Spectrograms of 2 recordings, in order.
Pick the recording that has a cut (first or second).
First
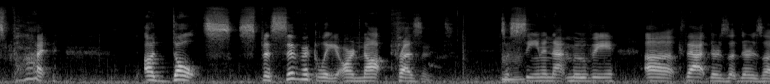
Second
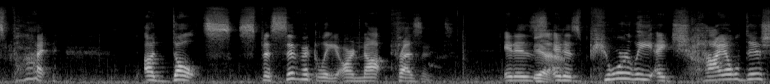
first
